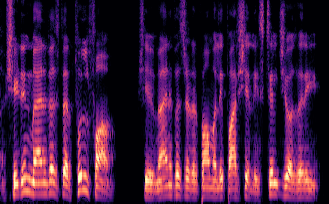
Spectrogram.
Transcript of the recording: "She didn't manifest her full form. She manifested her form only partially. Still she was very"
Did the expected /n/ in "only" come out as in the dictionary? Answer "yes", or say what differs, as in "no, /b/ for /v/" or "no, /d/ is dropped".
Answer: no, /n/ is dropped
